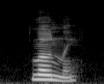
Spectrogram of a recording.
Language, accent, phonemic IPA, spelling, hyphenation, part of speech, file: English, US, /ˈloʊnli/, lonely, lone‧ly, adjective, En-us-lonely.ogg
- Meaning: 1. Unhappy due to feeling isolated from contact with other people 2. Unfrequented by people; desolate 3. Without companions; solitary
